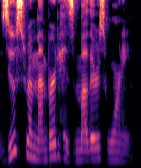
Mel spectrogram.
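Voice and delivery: usual speaking voice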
